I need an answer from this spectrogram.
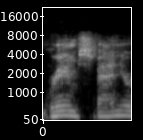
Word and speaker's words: Spanier: Graham Spanier, is that the right pronunciation? Yes. What happened to him?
